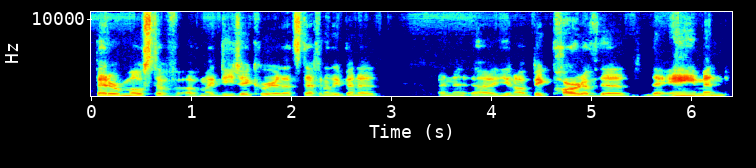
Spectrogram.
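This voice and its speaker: A man's voice: sits low, little pitch movement, brisk, fairly bright tone. A middle-aged man from Iceland, a guest DJ in a casual interview, talking in a laid-back, modest way with many fillers and restarts.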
